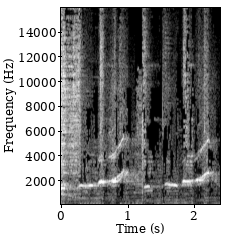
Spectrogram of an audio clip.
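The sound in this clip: A person whistles a bright, wavering melody over rhythmic music with regular low thumps. The whistled line is clear and prominent above the accompaniment, and no one talks.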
